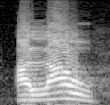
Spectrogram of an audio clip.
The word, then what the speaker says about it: alau: pero dice la palabra, hay 3 sílabas, la sílaba A, en este caso es una vocal, la sílaba la y la sílaba gua. Nos dice cómo se leía la cancha alau.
